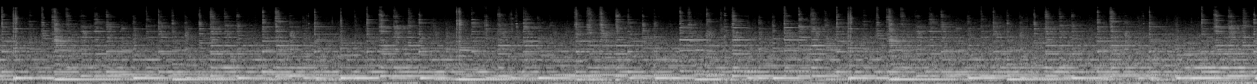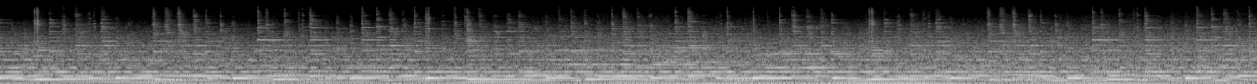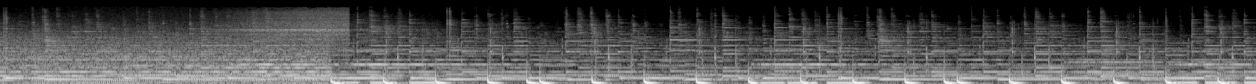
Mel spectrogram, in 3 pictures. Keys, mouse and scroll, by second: 6.8 alt+click, 7.9-9.1 typing, 8.1 alt+click, 12.0 right click, 12.7 click, 13.7 right click, 15.4 shift+click, 16.8 shift+click, 17.6 ctrl+z, 18.0 ctrl+z, 20.7 shift+click, 21.6 shift+click, 22.8 shift+click, 24.0 d, 25.5 shift+click, 26.2 shift+click, 27.5 d, 28.5 shift+click, 29.3 shift+click, 29.9 shift+click, 30.8 shift+click, 31.3 shift+click, 32.2 d, 33.7 shift+click, 34.7 shift+click, 35.9 right click.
